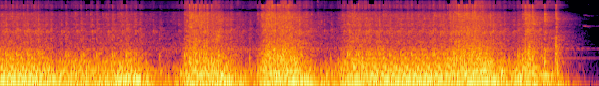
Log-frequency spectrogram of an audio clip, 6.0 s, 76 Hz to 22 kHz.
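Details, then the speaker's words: 1964 Galaxie-build Ford engine from a yard, first run on a homemade engine stand, no choke connected: it catches and runs unevenly, surging and sagging twice before dying. One side of the carburetor sprays fuel and the other doesn't. "See if I can get fuel. One side's spraying, the other side isn't."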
